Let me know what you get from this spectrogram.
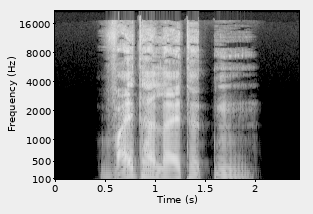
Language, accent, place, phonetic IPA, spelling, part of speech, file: German, Germany, Berlin, [ˈvaɪ̯tɐˌlaɪ̯tətn̩], weiterleiteten, verb, De-weiterleiteten.ogg
- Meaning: inflection of weiterleiten: 1. first/third-person plural dependent preterite 2. first/third-person plural dependent subjunctive II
